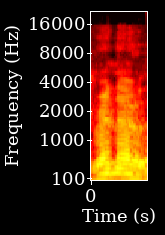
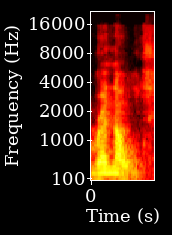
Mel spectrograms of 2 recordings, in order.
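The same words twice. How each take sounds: First: The final T is silent. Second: The final T is pronounced. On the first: The speaker calls it right. "they don't pronounce the E T, do they, in French? Or the T" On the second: The speaker calls it wrong. "It's not Renault"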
